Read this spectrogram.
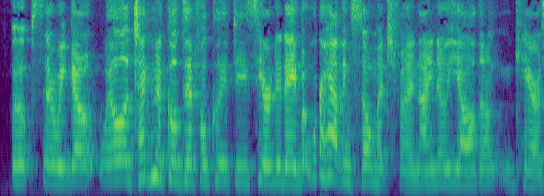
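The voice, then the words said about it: Slight Tennessee twang. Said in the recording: “I'm getting that Tennessee twang a little bit ... I can get that y'all in there.”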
